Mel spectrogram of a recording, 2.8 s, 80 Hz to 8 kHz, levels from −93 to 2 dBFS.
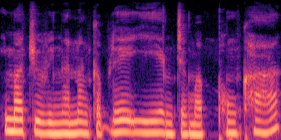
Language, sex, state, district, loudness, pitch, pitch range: Wancho, female, Arunachal Pradesh, Longding, -17 LUFS, 190 Hz, 180-200 Hz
